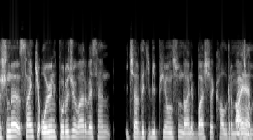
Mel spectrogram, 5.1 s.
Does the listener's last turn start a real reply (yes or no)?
yes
